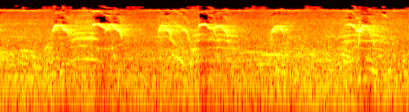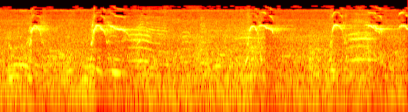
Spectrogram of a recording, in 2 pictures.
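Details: Asian small-clawed otters at Singapore Zoo give high, sharp squeaky chirps in quick clustered bursts, several notes sliding downward, repeating roughly every second through the clip, with faint low background hum.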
